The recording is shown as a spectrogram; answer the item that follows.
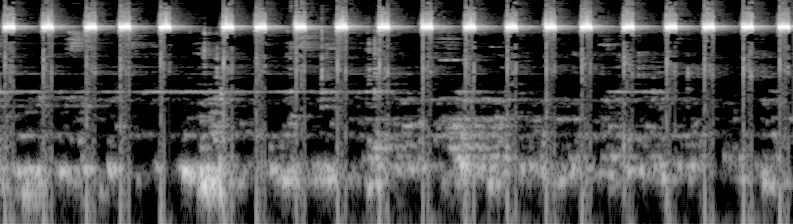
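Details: Crickets stored by a keeper during their molting period give a steady train of shrill, high chirps, around nineteen in eight seconds, with a brief faint murmur underneath near the middle.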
